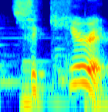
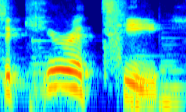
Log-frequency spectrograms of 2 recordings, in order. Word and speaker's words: security: And I hear this all the time when they're talking about a guard at an airport or something, they say "securit". No. It's "securitY".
